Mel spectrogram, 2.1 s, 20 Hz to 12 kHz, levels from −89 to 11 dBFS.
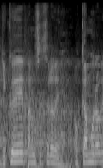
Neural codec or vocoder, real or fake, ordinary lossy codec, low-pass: none; real; AAC, 32 kbps; 10.8 kHz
